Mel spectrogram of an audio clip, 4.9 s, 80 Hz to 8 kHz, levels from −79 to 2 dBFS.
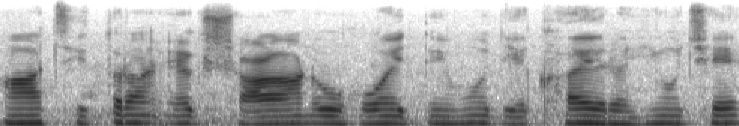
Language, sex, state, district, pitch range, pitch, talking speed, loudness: Gujarati, male, Gujarat, Gandhinagar, 125-130 Hz, 130 Hz, 110 wpm, -18 LUFS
